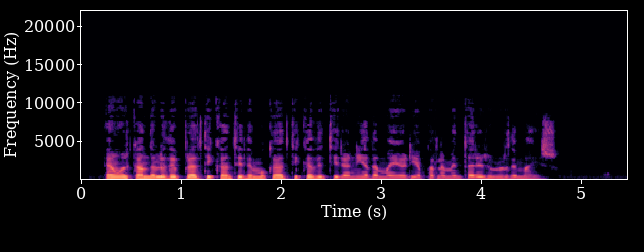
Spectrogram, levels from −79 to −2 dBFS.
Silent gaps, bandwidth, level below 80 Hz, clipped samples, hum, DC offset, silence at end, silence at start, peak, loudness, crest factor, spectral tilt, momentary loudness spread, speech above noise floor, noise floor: none; 10.5 kHz; -76 dBFS; under 0.1%; none; under 0.1%; 0.75 s; 0.25 s; -8 dBFS; -25 LUFS; 18 dB; -6.5 dB/octave; 13 LU; 44 dB; -69 dBFS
